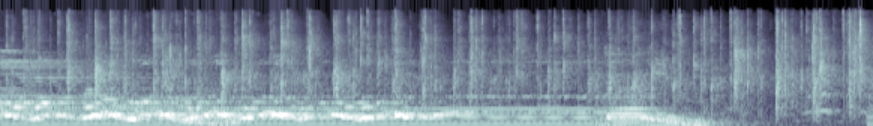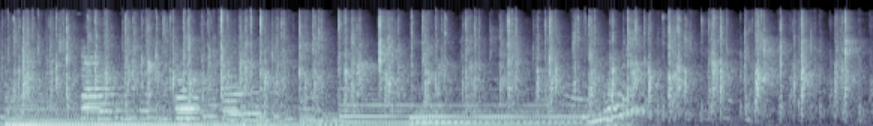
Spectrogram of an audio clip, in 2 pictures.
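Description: Live keyboard and synthesizer music: sustained chords over a low drone with a moving line on top, thinning with a downward pitch slide about five seconds in. A final, quieter held chord follows and stops a little after twelve seconds with an upward slide.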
